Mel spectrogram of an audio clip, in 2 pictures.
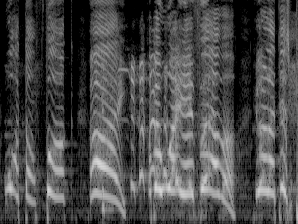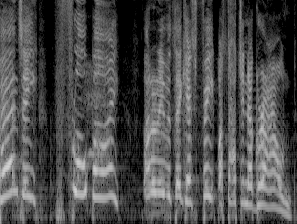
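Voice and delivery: very loud, high-pitched outraged yelling; indignant street-rabble holler; unhappy tramps. Acted. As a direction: rant at a queue-jumper at full shout. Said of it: "are not happy at all".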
